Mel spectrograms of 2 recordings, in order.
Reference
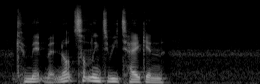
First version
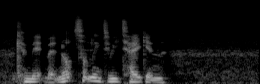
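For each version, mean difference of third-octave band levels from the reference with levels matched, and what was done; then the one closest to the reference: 5.0 dB: reverb reduction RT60 0.64 s
downward compressor, threshold −29 dBFS, peak gain reduction 7.5 dB
high-frequency loss of the air 210 metres
ambience of single reflections 15 ms −5 dB, 25 ms −11 dB
level +5.5 dB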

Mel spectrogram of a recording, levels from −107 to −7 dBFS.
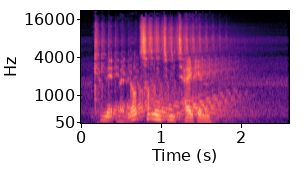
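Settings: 7.5 dB: noise reduction from a noise print of the clip's start 11 dB
bass and treble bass −14 dB, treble +3 dB
on a send: echo with shifted repeats 83 ms, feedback 62%, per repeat +100 Hz, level −11.5 dB
on the sum: four-comb reverb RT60 2.2 s, combs from 31 ms, DRR 19.5 dB
level +5.5 dB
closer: first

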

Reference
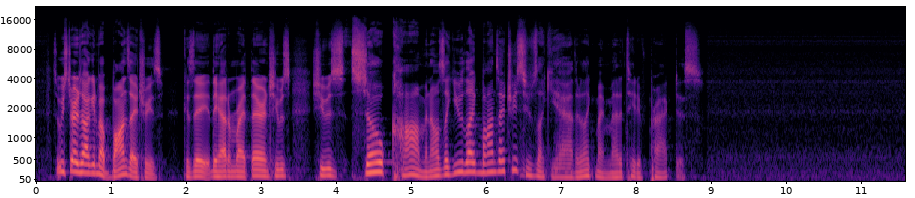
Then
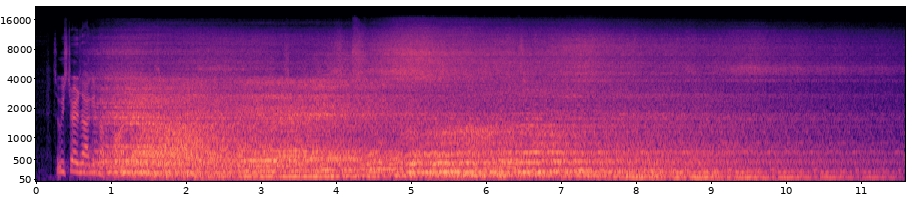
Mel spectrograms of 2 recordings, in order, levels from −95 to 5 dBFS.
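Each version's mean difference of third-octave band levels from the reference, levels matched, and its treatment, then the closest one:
13.5 dB: delay that swaps between a low-pass and a high-pass 283 ms, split 1,300 Hz, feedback 85%, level −5 dB
slow-attack reverb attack 920 ms, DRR −11 dB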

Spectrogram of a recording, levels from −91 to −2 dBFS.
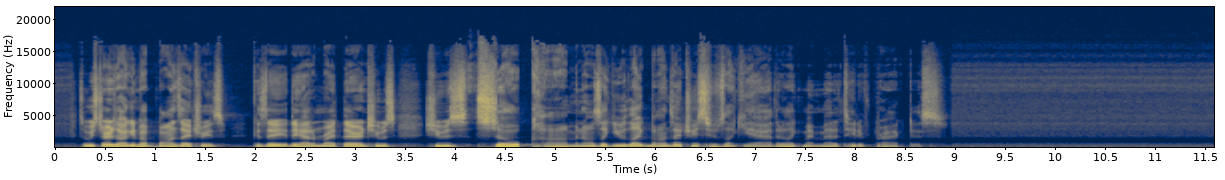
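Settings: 7.0 dB: Butterworth band-reject 1,000 Hz, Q 0.53
high-shelf EQ 4,700 Hz +11.5 dB
level +9 dB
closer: second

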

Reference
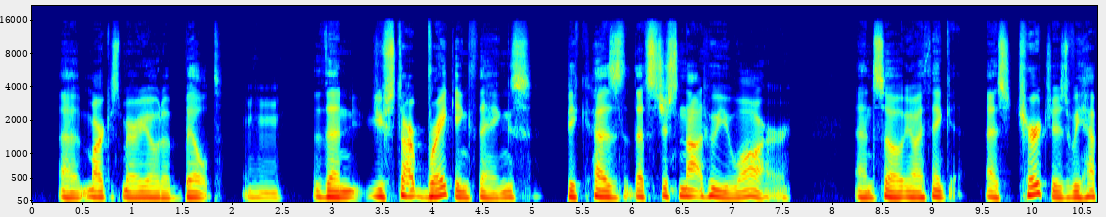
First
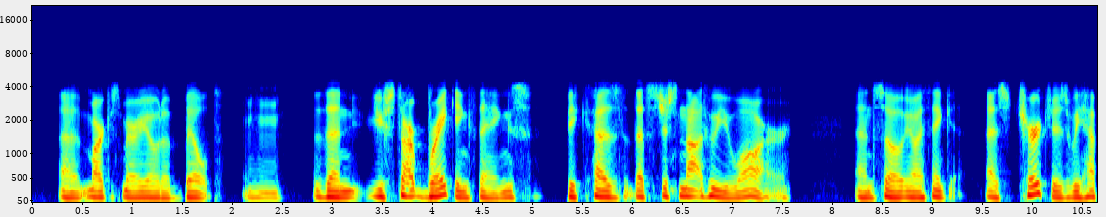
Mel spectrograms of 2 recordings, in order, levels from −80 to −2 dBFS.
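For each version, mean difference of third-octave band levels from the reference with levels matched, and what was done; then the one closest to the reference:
3.5 dB: downsampling to 8,000 Hz
level +1.5 dB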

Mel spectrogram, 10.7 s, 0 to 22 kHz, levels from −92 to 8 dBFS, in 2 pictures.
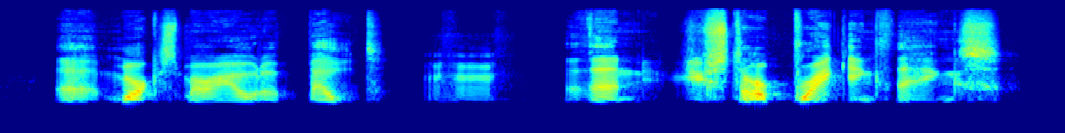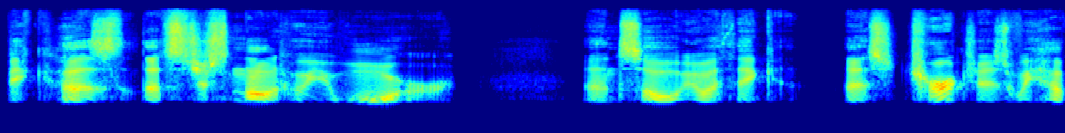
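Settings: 18.5 dB: linear-phase brick-wall high-pass 1,000 Hz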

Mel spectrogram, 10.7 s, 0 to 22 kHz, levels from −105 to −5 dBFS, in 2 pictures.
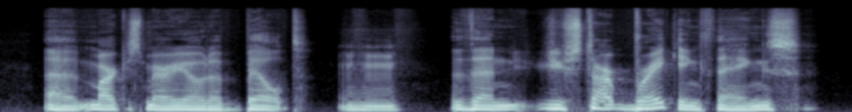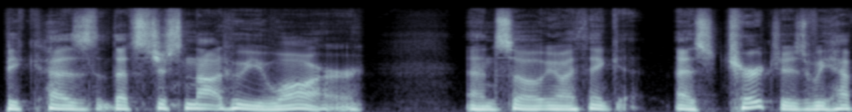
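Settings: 2.5 dB: downward compressor, threshold −20 dBFS, peak gain reduction 11 dB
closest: third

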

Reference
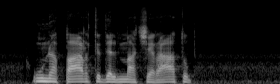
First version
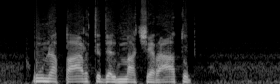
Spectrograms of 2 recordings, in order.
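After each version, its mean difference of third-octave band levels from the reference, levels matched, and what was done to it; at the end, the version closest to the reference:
3.5 dB: in parallel at −6.5 dB: centre clipping without the shift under −27.5 dBFS
on the sum: reverb reduction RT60 0.51 s
brickwall limiter −20 dBFS, peak gain reduction 11.5 dB
level +7.5 dB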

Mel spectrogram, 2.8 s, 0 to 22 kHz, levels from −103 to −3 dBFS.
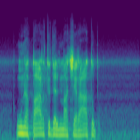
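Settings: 5.5 dB: low-pass with resonance 4,200 Hz, resonance Q 14
parametric band 940 Hz −12.5 dB 1.6 octaves
on a send: single-tap delay 122 ms −21.5 dB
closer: first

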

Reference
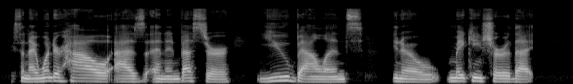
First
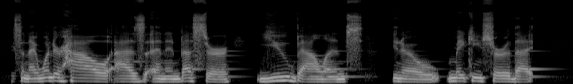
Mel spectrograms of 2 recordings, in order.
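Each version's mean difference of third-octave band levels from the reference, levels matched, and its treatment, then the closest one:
4.5 dB: hum removal 360.4 Hz, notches 5
brickwall limiter −19 dBFS, peak gain reduction 12 dB
linearly interpolated sample-rate reduction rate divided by 3×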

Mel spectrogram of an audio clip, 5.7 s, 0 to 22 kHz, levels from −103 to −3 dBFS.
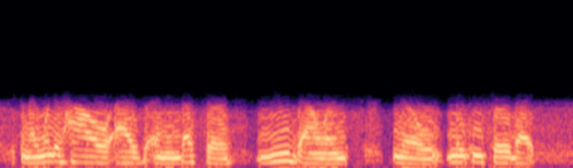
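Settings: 12.5 dB: Butterworth high-pass 150 Hz 36 dB per octave
power curve on the samples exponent 0.35
Butterworth low-pass 1,400 Hz 96 dB per octave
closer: first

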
